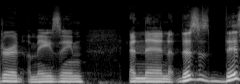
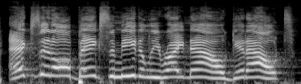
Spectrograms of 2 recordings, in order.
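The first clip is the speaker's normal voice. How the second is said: much higher, louder frantic TV stock pundit; Jim Cramer impression; 9 dB louder than usual. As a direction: shout it like a panicked market pundit on air. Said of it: "the fact that Jim Cramer said that".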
